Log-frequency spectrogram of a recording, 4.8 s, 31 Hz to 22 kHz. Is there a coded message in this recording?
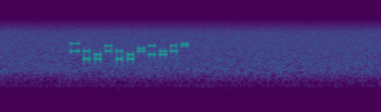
Yes: multi-frequency trunk signalling (R1, as on North American trunks) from 0.9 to 2.3 s, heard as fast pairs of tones, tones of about 70 ms. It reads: KP 219216839 ST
